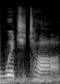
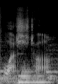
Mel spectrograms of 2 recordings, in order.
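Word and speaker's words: Ouachita: uh I've heard people say OA oh a Oita is it pronounced Oita searching for wasita Baptist University back in Texas everybody pronounces it witch but really it's wash wash wash how would you pronounce it wash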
